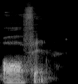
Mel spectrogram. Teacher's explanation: often or is it often well people say it both ways I prefer to pronounce it with the silent t i don't pronounce the T I say often I speak English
